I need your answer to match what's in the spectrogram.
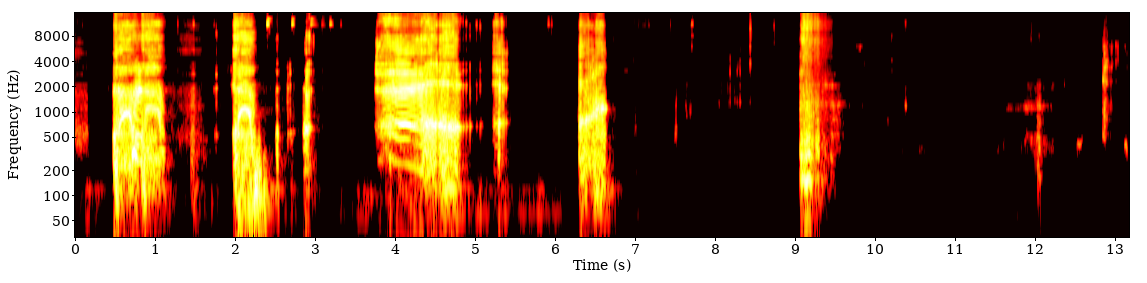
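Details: Person coughing and vomiting repeatedly with nothing in the stomach: several harsh, rough coughing and retching bursts with pauses between, in a small quiet room.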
